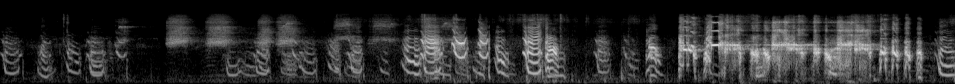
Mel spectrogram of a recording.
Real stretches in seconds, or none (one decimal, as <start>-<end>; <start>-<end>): 0.0-7.2; 8.7-9.6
